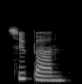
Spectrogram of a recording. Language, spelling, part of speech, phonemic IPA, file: German, Zypern, proper noun, /ˈtsyːpɐn/, De-Zypern.ogg
- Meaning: Cyprus (an island and country in the Mediterranean Sea, normally considered politically part of Europe but geographically part of West Asia)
